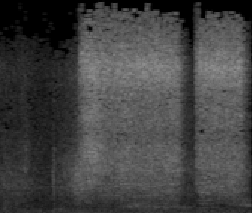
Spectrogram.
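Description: Aerosol disinfectant spray hissing in two bursts, a longer one of about a second followed by a shorter one near the end.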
